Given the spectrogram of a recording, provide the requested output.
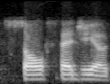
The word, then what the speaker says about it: solfeggio: Solfeggio tones. It's spelled S-O-L-F-E-G-G-I-O.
